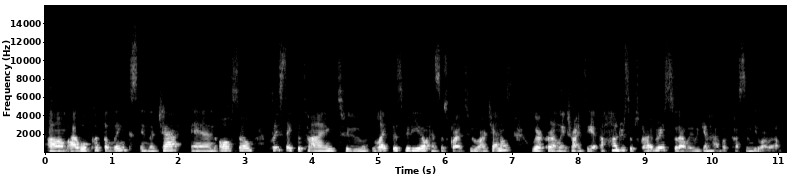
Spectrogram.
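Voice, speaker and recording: A woman in her early thirties hosts a casual live chat. Her voice sits a little low, and her manner is relaxed and unhurried, with frequent ums between thoughts. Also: poor audio. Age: 30s. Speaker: host and adult advisor.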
